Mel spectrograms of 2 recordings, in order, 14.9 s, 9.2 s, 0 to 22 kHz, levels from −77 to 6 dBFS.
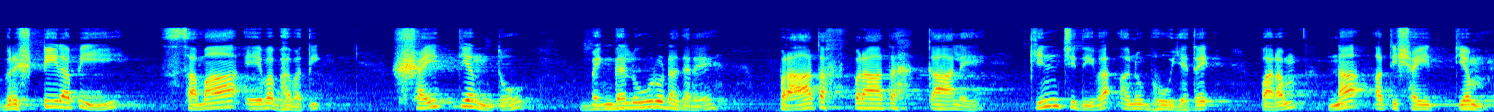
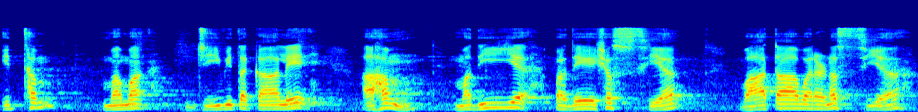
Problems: none marked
